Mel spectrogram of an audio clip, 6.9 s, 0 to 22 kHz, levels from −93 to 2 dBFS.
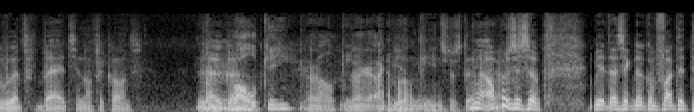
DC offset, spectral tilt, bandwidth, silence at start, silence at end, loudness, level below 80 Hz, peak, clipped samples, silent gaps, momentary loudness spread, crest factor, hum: under 0.1%; -6.5 dB/octave; 13 kHz; 0 s; 0.05 s; -24 LUFS; -40 dBFS; -6 dBFS; under 0.1%; none; 10 LU; 18 dB; none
